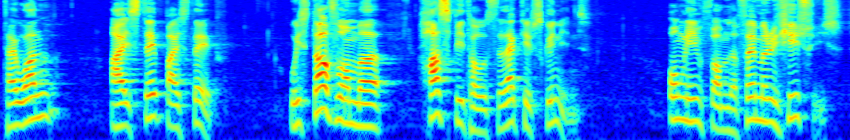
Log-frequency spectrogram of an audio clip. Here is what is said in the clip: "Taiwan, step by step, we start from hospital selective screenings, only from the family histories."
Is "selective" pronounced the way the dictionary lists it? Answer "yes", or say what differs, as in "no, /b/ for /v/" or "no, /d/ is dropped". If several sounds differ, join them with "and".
yes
